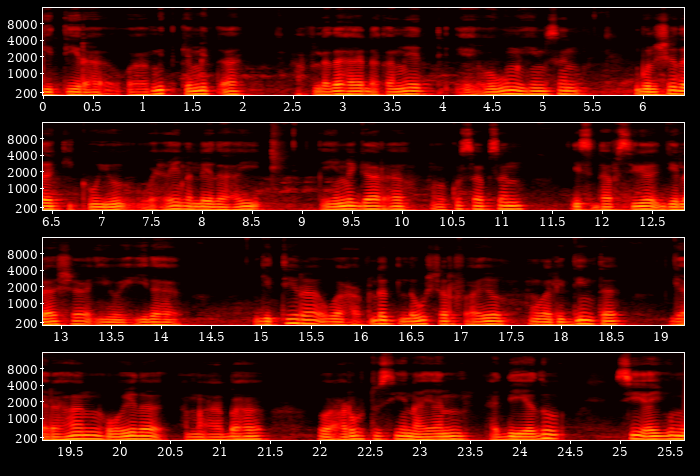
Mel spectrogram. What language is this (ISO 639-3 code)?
som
